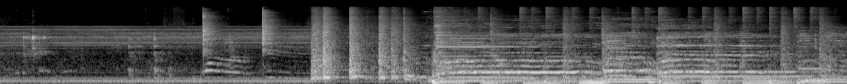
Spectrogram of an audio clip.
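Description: Live rock band starting a song: a steady low tone and a few scattered drum hits, then about four seconds in the drums, electric guitars and bass come in together and play on loudly.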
